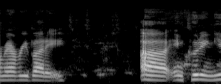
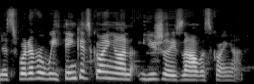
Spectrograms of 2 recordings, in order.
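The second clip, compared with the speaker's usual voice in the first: normal talking voice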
